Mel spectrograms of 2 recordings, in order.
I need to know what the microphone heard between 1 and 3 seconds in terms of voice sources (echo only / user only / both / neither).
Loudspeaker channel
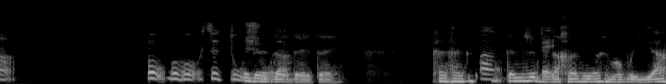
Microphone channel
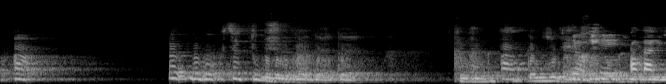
echo only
